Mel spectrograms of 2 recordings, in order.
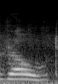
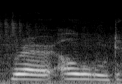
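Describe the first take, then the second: First: Said in the usual way. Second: "Road" broken into its sounds; teacher slowly blending the sounds of "Road"; sounded out. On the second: Shown as a demonstration. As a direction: stretch "Road" sound by sound for pupils.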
